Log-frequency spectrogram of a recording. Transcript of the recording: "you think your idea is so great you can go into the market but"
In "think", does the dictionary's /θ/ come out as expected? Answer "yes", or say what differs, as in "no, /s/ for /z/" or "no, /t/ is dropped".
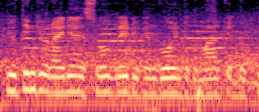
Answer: no, /t/ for /θ/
